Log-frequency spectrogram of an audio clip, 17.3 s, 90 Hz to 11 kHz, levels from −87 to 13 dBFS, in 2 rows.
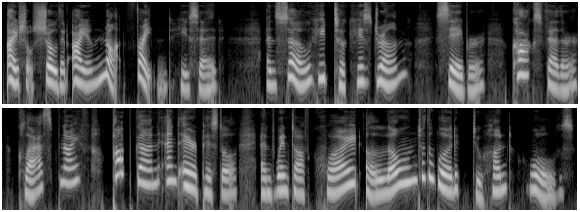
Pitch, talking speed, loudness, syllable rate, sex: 245 Hz, 130 wpm, -18 LUFS, 3.4 syllables/s, female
